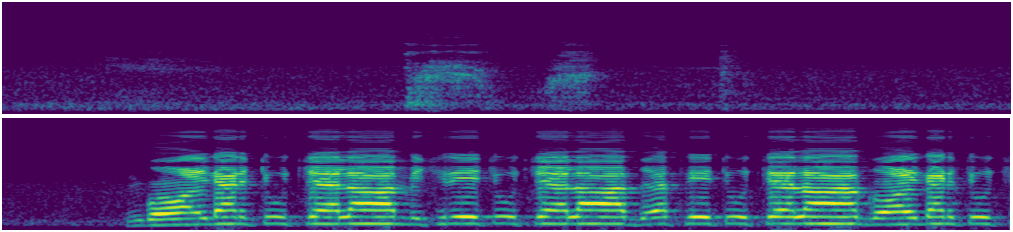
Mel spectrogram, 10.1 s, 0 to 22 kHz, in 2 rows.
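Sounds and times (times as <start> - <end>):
bird rough calls: 2.0 - 3.2.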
